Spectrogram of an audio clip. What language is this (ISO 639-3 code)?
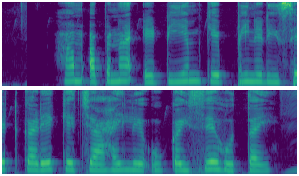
mag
